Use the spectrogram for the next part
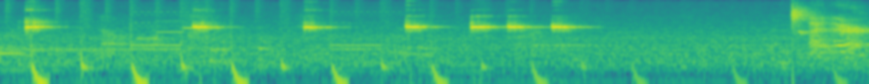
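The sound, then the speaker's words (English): A bird mimics cordless phone dialing tones: seven short, high-pitched electronic beeps at uneven intervals, each with a sharp click, followed by a brief hissy burst at the end. “The bird is making the beeping sound, like he's dialing the phone.”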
